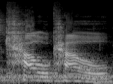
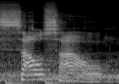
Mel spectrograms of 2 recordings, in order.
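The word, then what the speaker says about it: Cao Cao: You would also think his name is CowCow, but if I remember right, he's Sao Sao.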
